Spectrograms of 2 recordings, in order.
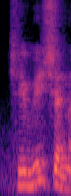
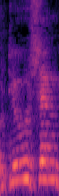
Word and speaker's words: tuition: அதே மாதிரி tutorial, tutorial இல்லது, tutorial, tutor, tuition. அது எப்படி உச்சரிப்பு? tuition, tuition, இதான் ஸ்பெல்லிங். இதுக்கு உச்சரிப்பு டியூஷன் கிடையாது, tuition. Stress lies on the second syllable.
